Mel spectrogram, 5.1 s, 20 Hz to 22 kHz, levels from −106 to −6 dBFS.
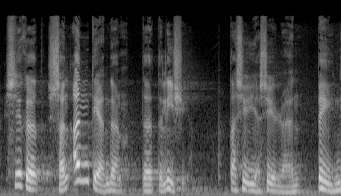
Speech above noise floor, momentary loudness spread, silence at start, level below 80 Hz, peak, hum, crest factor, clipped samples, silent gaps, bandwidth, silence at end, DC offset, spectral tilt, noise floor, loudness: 26 dB; 15 LU; 0.1 s; -62 dBFS; -12 dBFS; none; 20 dB; under 0.1%; none; 15.5 kHz; 0 s; under 0.1%; -5 dB/octave; -57 dBFS; -32 LUFS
